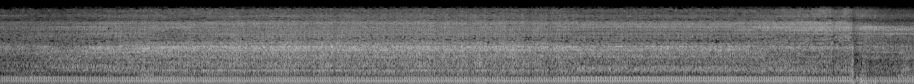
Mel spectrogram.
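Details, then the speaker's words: 46-year-old Honda CD175 after restoration, first start on choke: steady, even idle with smooth low exhaust beat, no knocks, misses or rattles, very quiet, no smoke; idling cleanly. "But whoa, it's so quiet, I can't hardly hear the thing."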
